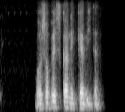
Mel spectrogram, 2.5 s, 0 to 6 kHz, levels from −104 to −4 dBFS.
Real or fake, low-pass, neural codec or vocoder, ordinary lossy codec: fake; 5.4 kHz; codec, 16 kHz, 0.4 kbps, LongCat-Audio-Codec; Opus, 16 kbps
